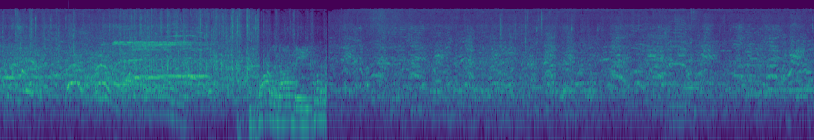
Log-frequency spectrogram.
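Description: Spectators in football stadium stands chattering, many voices overlapping, with one loud nearby voice about five seconds in and a steady tone over the first few seconds.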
